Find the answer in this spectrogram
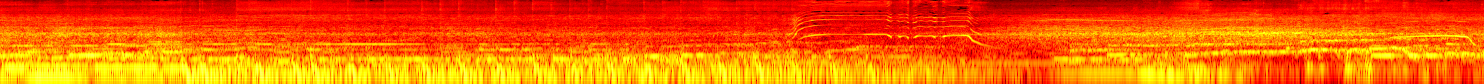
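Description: Loud, bass-heavy concert music over an arena crowd. About eight seconds in, a high-pitched scream close to the microphone is held for about two seconds.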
